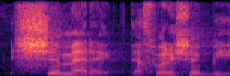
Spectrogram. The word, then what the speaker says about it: Semitic: And why are you pronouncing it anti-Semitic? It's Shemitic. That's what it should be. Shemitic. His name is Shem. It's not Sem.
